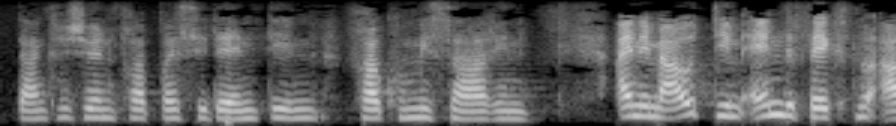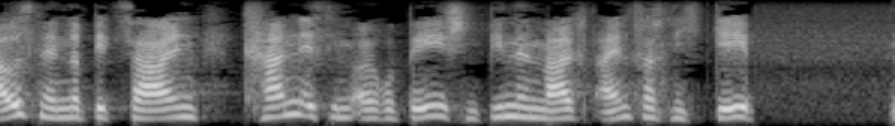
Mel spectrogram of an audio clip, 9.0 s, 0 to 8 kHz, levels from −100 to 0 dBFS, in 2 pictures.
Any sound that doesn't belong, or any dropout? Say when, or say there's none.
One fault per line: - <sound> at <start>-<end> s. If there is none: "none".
none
